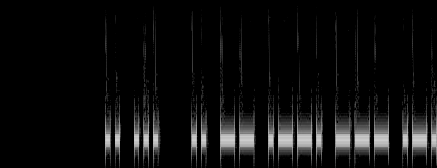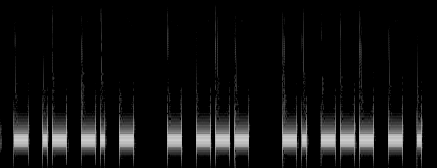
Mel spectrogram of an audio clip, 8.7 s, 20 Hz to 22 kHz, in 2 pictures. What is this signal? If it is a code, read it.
Morse code, heard as a keyed tone, about 25 wpm, 700 Hz. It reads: IS IMPORTANT TO NOTE
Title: Speed-Racing - Sets of 5 Words 25wpm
